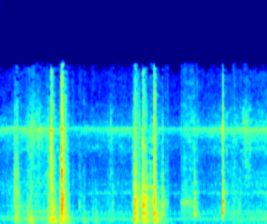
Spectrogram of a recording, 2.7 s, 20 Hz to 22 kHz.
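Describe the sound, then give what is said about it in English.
A damaged, stuck car door is shoved at in two hard, scraping bursts of effort by a man lying on his back with both feet pressed against it, trying to force it open, followed by a sharper single knock near the end, with a quiet background between attempts. “lying on his back with his 2 feet pressed against the door.”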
